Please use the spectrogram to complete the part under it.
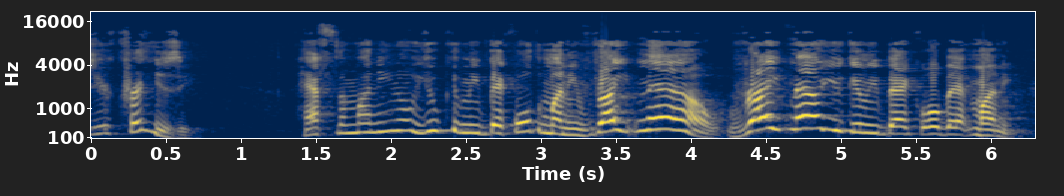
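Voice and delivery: high, insistent, outraged bargaining refusal; storyteller's heated, high-pitched tirade; acted angry demand. Acted furious demand to the bandits.

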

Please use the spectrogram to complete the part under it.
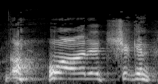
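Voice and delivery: high, gushing praise of the chicken; mock delight. Rabbi voicing a diner raving over chicken, high and gushing. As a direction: rave about the food, hammed up.

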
